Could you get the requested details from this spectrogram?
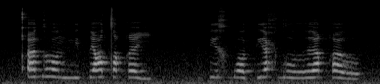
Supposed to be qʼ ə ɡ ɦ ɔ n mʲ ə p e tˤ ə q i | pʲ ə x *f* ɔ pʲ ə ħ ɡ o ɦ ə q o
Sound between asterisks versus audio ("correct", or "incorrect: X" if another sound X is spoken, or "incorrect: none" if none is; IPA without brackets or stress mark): incorrect: b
